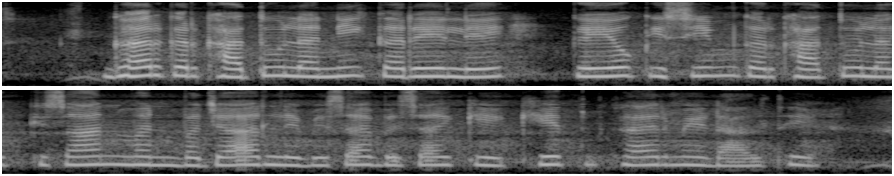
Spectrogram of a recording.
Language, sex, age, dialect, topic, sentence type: Chhattisgarhi, female, 18-24, Northern/Bhandar, agriculture, statement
